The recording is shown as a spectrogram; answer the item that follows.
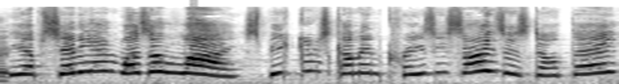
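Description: A woman speaks at a moderate pace with an extremely high pitch. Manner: cheerful, helpful.

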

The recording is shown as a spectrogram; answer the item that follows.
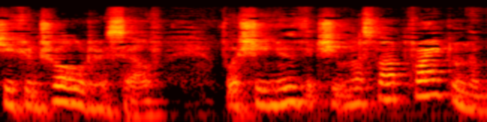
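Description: Someone reads in an unforced reading voice. The pitch moves in a lively way.

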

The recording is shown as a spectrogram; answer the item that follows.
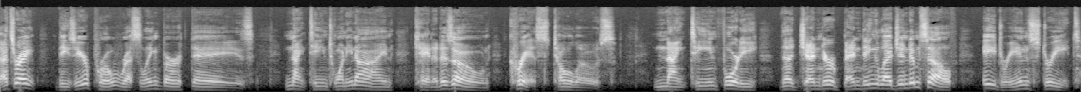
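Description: Very slow, bright, sharp speech from a man, with ordinary pitch variation in a very clean recording with a silent background. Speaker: wrestling history video host. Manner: animated; playful and tongue-in-cheek.

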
